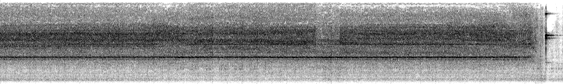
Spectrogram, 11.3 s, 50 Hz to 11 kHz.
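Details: Scag 36-inch commercial walk-behind mower, four-stroke gas engine: steady hiss with light, regular tapping a few times a second; knock traced to lifters, gone after oil change and maintenance.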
